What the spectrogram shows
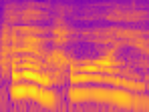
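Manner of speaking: put-on showy British accent. Retelling a friend's joke about people waking up: imitating a British accent. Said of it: "He was doing a British accent".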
